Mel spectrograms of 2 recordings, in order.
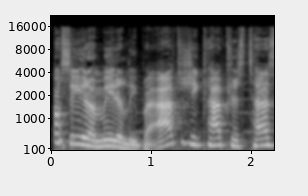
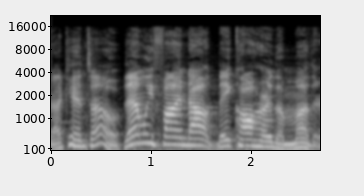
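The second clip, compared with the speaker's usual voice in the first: ordinary delivery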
